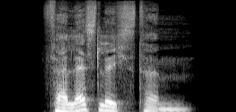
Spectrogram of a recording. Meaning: strong dative masculine/neuter singular superlative degree of verlässlich
- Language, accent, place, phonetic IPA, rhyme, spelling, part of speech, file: German, Germany, Berlin, [fɛɐ̯ˈlɛslɪçstəm], -ɛslɪçstəm, verlässlichstem, adjective, De-verlässlichstem.ogg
